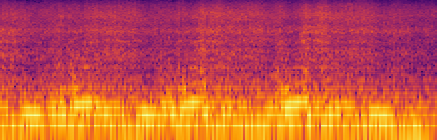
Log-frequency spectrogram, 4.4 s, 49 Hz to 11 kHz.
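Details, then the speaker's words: 1998 Suzuki Jimny XL Limited with 660cc turbo engine: revs rise and fall smoothly several times with no stumble, so it revs freely. Idle is slightly shaky without misfire; it may need a tune-up. "Now, this one here, the engine seems like it needs to have a little bit of a tuneup or checked out. The engine itself revs fine."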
